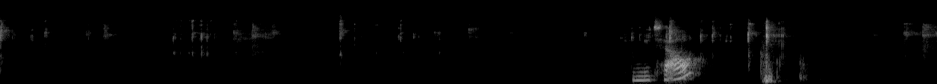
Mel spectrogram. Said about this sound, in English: Is that a campfire? It is a campfire.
